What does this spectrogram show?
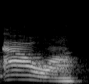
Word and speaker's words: our: the next one oh our have another go here our now this one here don't forget the h again is completely silent so it's that heart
